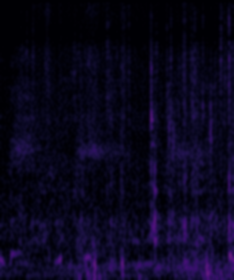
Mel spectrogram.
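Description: A toddler scooting a small balance bike along a concrete sidewalk: faint, irregular light taps and scuffs as his shoes push off the pavement, more of them towards the end.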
